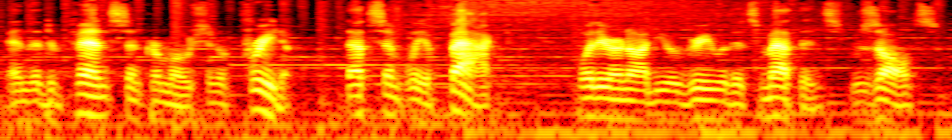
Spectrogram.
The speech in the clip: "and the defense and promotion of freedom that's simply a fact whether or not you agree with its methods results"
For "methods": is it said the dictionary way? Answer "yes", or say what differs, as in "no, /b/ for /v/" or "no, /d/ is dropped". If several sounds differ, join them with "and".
yes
